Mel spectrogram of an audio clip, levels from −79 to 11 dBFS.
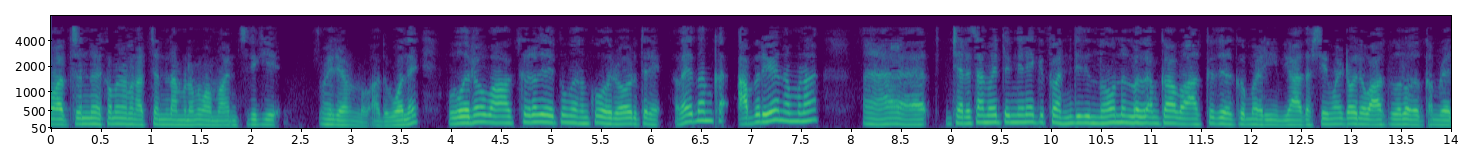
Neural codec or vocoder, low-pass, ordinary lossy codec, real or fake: codec, 16 kHz in and 24 kHz out, 0.6 kbps, FocalCodec, streaming, 2048 codes; 7.2 kHz; MP3, 24 kbps; fake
